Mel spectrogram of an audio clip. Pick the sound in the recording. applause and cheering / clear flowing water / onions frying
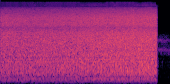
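clear flowing water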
